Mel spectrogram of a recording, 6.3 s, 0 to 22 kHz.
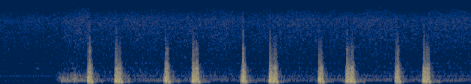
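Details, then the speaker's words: Normal physiological inspiratory splitting of the second heart sound: regular heart sounds near 60/min, S2 split on inspiration and single on expiration. "الحالة الثالثة كانت normal inspiratory splitting of the second heart sound in"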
